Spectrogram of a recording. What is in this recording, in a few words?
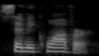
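"semiquaver", English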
